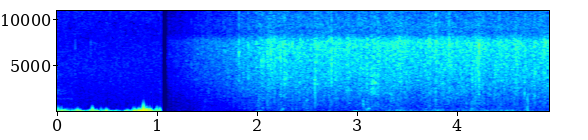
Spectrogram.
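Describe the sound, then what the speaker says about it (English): Steady rain patters down during a thunderstorm at a campsite near a summit on the Appalachian Trail, following a second of loud close rustling, then a constant even hiss with no talk. "it's raining and thundering and a little bit of lightning"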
